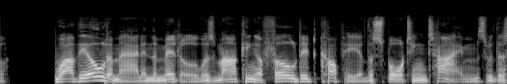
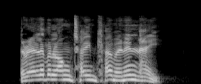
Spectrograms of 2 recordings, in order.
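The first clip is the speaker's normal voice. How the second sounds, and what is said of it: Nasal Forest of Dean accent. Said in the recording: “he complained in a nasal version of a Forest of Dean accent.”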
